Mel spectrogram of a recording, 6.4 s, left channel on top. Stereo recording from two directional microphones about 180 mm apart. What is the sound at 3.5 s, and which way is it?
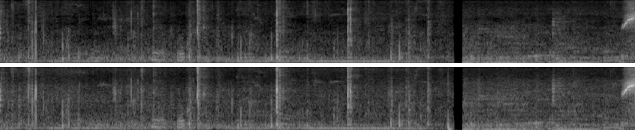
Walk, 30° right (ahead or behind).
